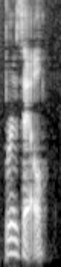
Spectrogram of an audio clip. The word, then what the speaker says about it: Breasal: Yeah, but it's spelled in Gaelic. It's spelled B R E A S A L. – Okay, but when you say it out loud, it's spelled it sounds exactly the same as Brazil.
